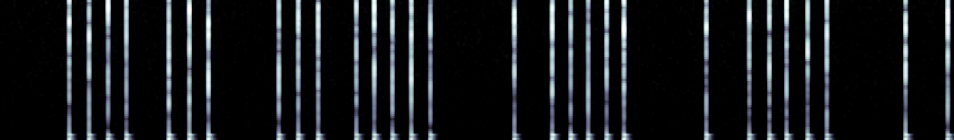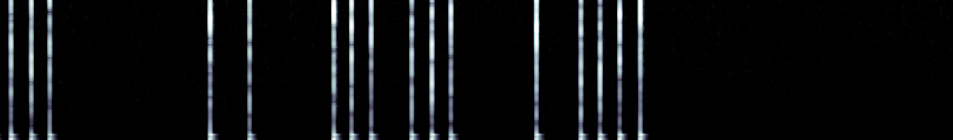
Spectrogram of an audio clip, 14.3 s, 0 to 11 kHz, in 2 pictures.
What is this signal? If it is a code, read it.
Tap code, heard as knocks on a wall, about 7 knocks a second. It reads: SPEED AND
